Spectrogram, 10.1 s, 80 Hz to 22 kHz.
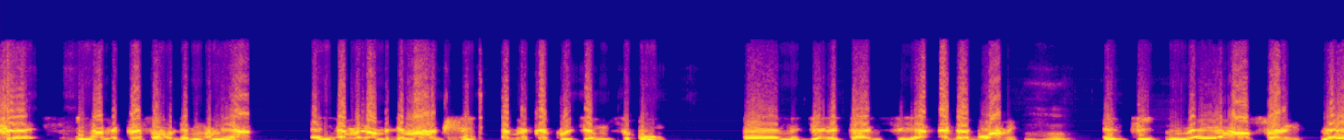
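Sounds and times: person speaking: 7.5 - 8.9.

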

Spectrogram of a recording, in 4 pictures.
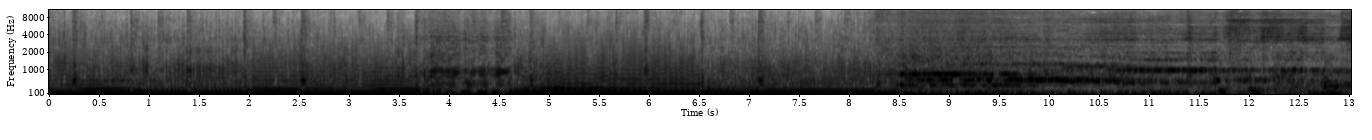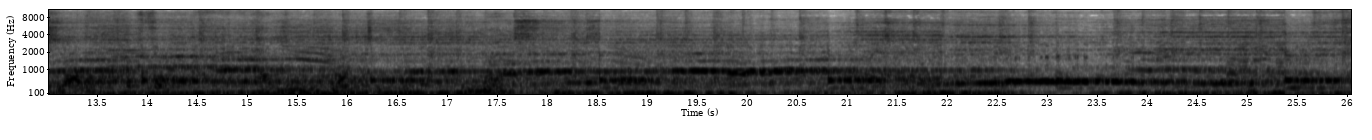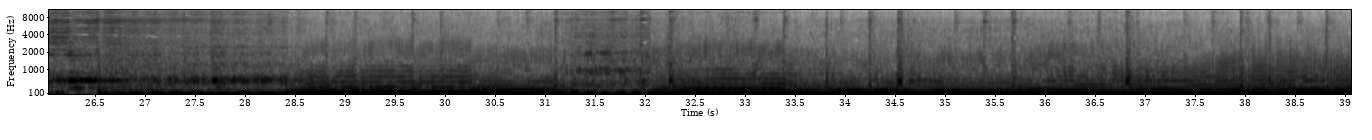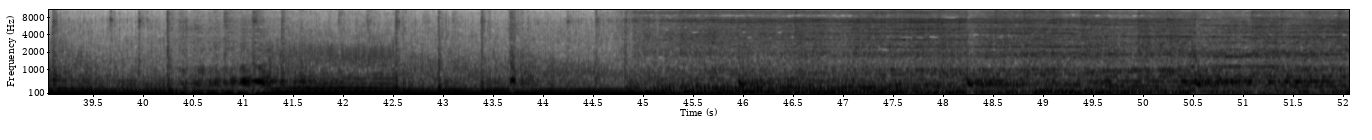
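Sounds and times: loud music with heavy bass: 0.0 - 52.0.

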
